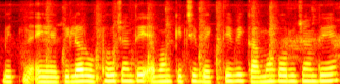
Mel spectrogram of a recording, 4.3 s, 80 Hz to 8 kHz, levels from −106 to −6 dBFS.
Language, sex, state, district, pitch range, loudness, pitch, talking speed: Odia, female, Odisha, Malkangiri, 180-205 Hz, -18 LUFS, 195 Hz, 85 wpm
